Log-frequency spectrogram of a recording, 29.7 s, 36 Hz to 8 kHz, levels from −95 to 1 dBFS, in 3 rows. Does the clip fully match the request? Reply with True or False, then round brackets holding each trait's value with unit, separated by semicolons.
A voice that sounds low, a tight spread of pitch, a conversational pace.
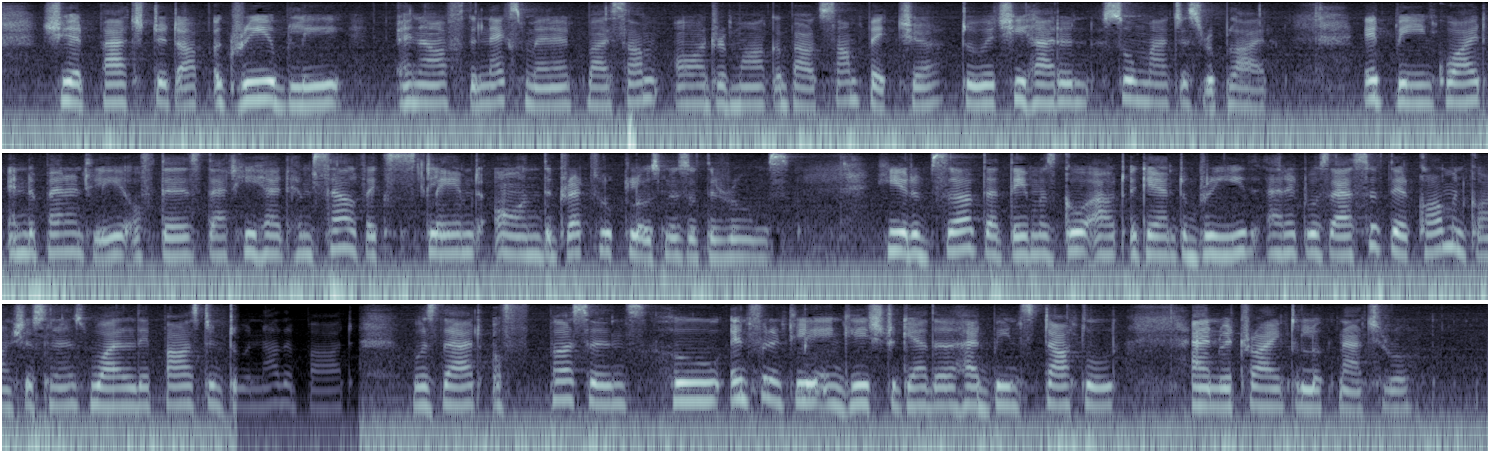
False (195 Hz; 2.0 semitones; 170 wpm)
